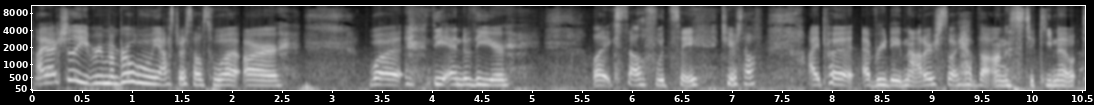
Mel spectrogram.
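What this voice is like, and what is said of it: Out of breath. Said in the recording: “you can hear me out of breath. It's because we're going up a hill.”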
